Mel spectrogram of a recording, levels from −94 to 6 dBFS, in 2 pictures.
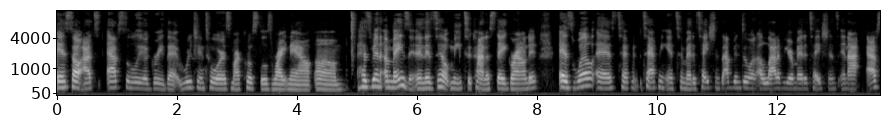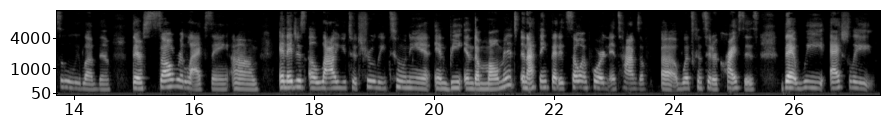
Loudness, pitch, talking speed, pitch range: -31 LUFS, 185 Hz, 175 wpm, 170-210 Hz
